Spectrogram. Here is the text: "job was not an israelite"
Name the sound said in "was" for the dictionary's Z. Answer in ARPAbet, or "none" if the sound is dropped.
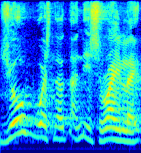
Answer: S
